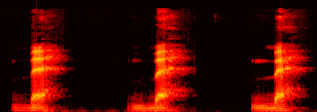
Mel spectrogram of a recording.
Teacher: technique of building up pressure the lips come together B but I allow my vocal cords to relax and to vibrate causing this voiced accent b b b you hear that slight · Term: voiced sound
